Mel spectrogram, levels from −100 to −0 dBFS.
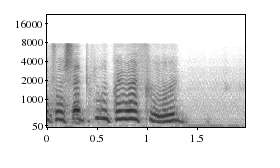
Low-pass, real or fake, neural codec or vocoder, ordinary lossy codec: none; fake; codec, 16 kHz, 0.5 kbps, FreqCodec, smaller model; none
